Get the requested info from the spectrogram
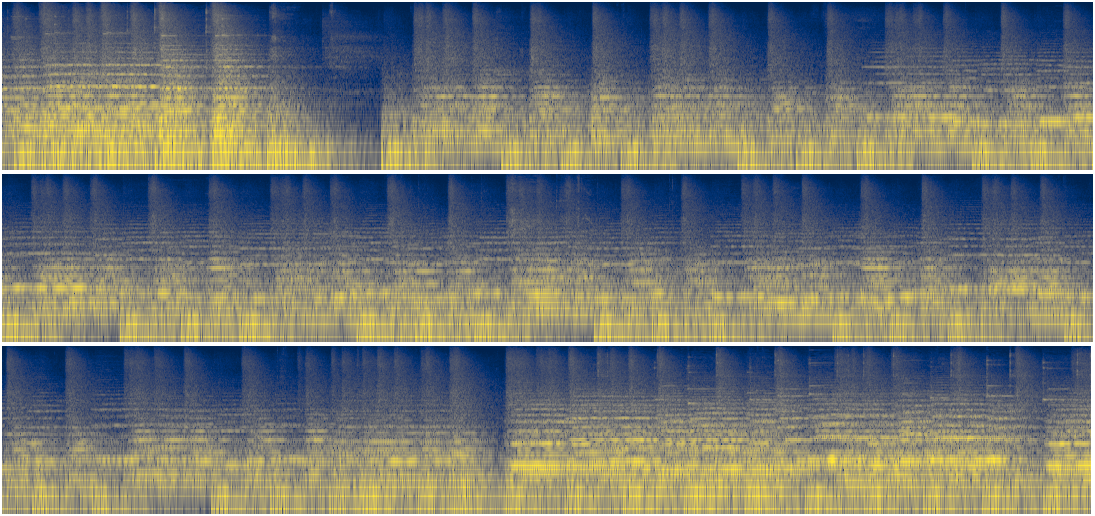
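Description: Middle-school concert band of woodwinds, brass and percussion playing. A loud full-band passage breaks off about three seconds in, then a quieter section follows with steady percussion strokes, and the full band comes back loud near the end.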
